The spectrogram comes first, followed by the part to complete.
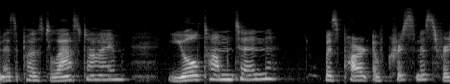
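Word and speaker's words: Jultomten: say his name as opposed to last time yul tomten was part of christmas for swedish children just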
